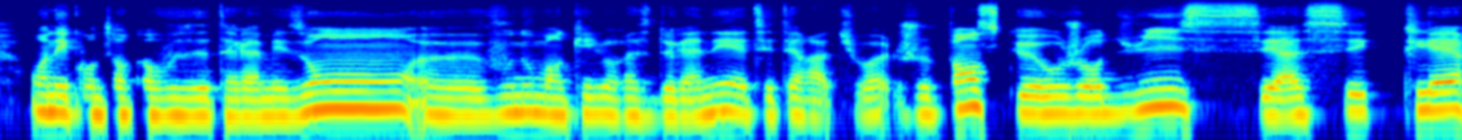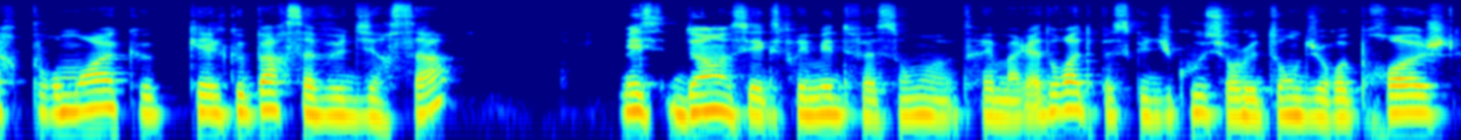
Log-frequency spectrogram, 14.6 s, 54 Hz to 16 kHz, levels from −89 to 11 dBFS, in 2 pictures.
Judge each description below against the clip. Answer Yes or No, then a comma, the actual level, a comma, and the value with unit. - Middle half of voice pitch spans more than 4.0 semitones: No, average, 2.7 semitones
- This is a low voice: No, medium, 155 Hz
